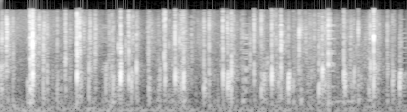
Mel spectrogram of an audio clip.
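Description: Applause from a small crowd: scattered hand claps, many heard individually.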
